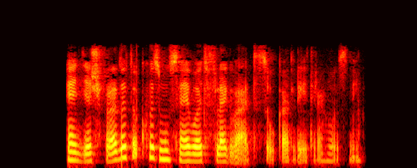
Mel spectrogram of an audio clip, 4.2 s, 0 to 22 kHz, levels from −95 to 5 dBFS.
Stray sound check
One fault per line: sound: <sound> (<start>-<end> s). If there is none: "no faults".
no faults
